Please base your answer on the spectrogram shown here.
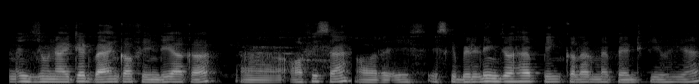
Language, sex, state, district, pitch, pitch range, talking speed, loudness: Hindi, male, Bihar, Sitamarhi, 120 Hz, 110-130 Hz, 190 wpm, -34 LUFS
